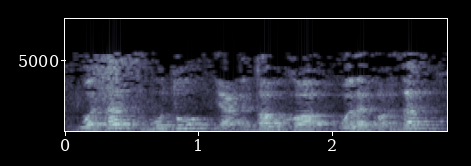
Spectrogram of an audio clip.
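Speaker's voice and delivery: usual speaking voice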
